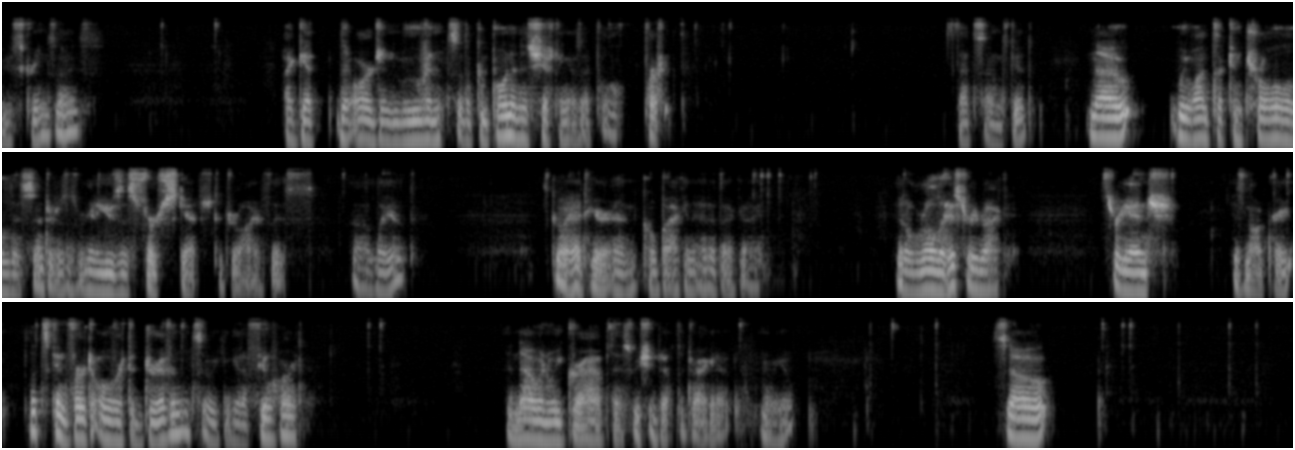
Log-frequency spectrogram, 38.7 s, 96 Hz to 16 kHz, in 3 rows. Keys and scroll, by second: 5.8 super+z.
